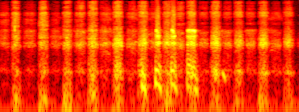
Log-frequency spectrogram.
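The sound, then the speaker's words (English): A person imitates an Old English sheepdog, panting in quick, steady huffs with a few snuffling sniffs mixed in, fairly loud for about three seconds with no talking. “And now we go to the old English shepherd dog. What do you have to say?”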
